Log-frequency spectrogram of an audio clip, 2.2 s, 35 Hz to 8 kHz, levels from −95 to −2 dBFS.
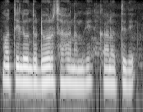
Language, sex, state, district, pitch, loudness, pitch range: Kannada, male, Karnataka, Koppal, 150 Hz, -15 LUFS, 145-155 Hz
